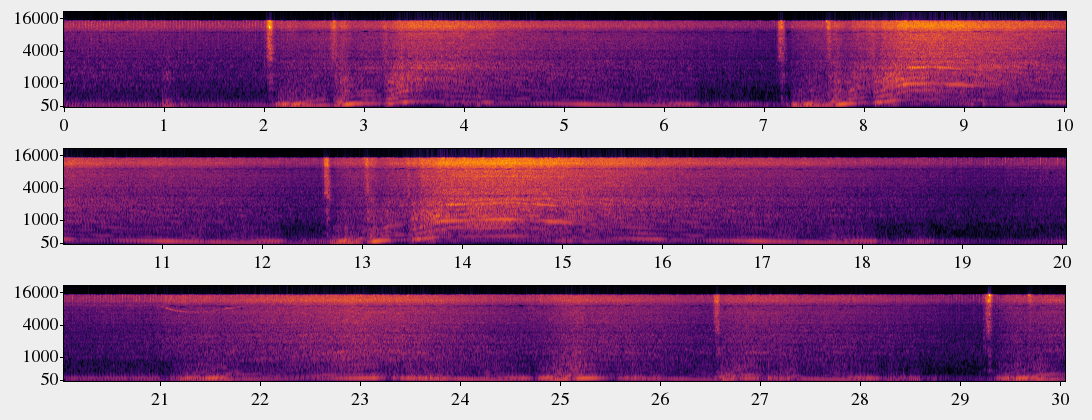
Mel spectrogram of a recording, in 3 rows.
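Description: Nissan 350Z's 3.5-litre V6 idling, then revved repeatedly: three long revs in the first half and a run of shorter, quicker blips in the second half, each rising and falling back to idle. The random misfire seems cured by cleaning an oily camshaft position sensor and its dirty connector.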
